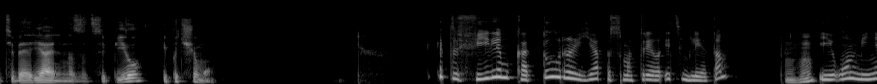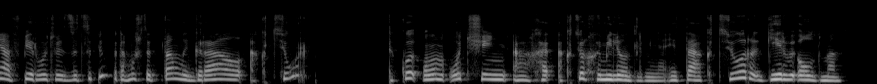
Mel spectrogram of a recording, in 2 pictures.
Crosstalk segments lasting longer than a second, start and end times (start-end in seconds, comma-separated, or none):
none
